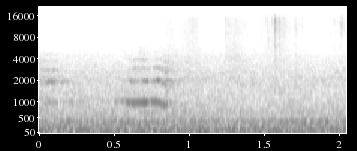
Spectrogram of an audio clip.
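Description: A brief high-pitched squeak about half a second in, dropping in pitch at its end, over a steady low hum.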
